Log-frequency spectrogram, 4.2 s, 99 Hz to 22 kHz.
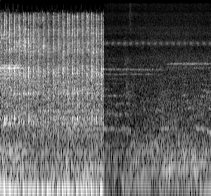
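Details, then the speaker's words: Hero Splendor iSmart 110 motorcycle idling after fitting a tensioner spring: harsh metallic clatter over each beat, worse than before; timing chain judged completely worn and to be replaced; oil leaking from the pump can also cause this. "কিন্তু আমি যেটা বুঝলাম timing চেনটা পুরো খারাপ হয়ে গেছে।"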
